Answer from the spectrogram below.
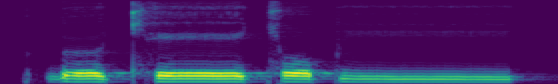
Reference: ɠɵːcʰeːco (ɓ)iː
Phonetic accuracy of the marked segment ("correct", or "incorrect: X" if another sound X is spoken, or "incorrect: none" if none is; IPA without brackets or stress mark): incorrect: p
